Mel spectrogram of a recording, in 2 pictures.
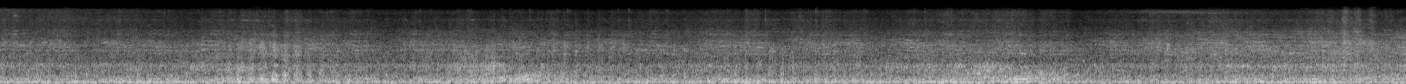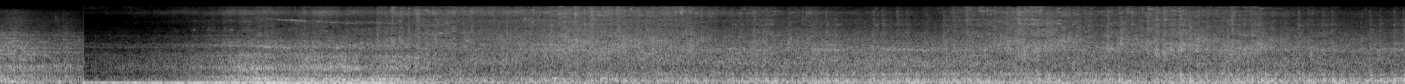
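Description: Passenger train coaches passing close by at speed: the steady rumble and clatter of wheels running over the rails. About halfway through the sound breaks off briefly and a second passing train takes over, heavier in the low rumble for a few seconds.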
